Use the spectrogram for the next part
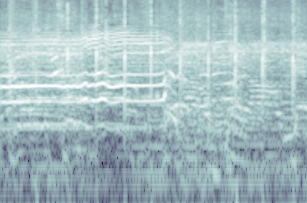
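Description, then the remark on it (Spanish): A crowd bursts into loud, sustained cheering and whooping with scattered claps snapping through, steady for the whole stretch, no clear speech rising above the noise. “Apláudale perros!”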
